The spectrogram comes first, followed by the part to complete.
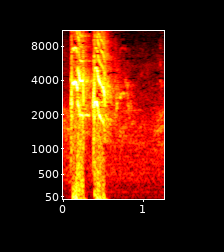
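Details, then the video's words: Two harsh, rasping screeches from an Alexandrine parakeet in quick succession, fading into quiet. "Alexandrine Parakeet"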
